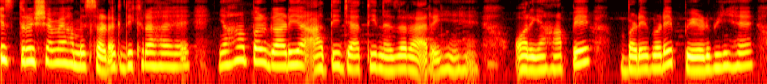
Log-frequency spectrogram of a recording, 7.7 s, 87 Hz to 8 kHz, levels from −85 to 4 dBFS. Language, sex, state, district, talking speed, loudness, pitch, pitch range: Magahi, female, Bihar, Samastipur, 180 wpm, -16 LUFS, 230 Hz, 195-250 Hz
